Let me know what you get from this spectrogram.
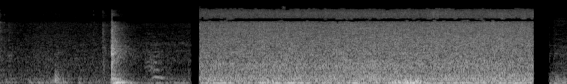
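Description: Heavy hurricane rain and wind: a loud, even rush of noise from about two seconds in, cut off abruptly near the end. A single thump is heard about a second in, before it.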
